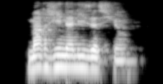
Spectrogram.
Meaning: marginalization
- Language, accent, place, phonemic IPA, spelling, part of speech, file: French, France, Lyon, /maʁ.ʒi.na.li.za.sjɔ̃/, marginalisation, noun, LL-Q150 (fra)-marginalisation.wav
